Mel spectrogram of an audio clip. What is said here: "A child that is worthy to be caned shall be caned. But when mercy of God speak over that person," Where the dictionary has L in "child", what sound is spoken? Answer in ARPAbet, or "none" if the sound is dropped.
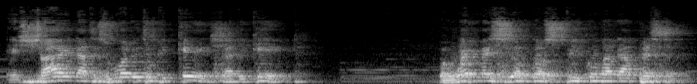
N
